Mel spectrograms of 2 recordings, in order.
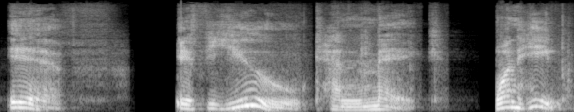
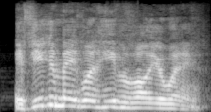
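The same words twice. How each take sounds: First: Slow, stretched vowels, glued words; drawn out vowels. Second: Fast, rushed, careless line reading; rushed unpracticed reading. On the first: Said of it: "stretch out the vowels a little bit". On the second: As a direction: rattle it off without interest. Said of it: "If I was unpracticed, I would go". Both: Shown as a demonstration.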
